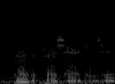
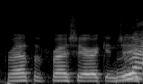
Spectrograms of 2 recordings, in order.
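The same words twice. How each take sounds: First: The phrase is said at a quieter volume. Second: The phrase is said at a louder volume.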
